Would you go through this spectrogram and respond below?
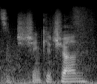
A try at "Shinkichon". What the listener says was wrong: Shinkichon. Like a long O, like ocean, but otherwise, yeah. Shinkichon.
